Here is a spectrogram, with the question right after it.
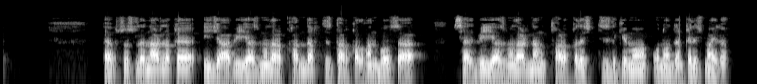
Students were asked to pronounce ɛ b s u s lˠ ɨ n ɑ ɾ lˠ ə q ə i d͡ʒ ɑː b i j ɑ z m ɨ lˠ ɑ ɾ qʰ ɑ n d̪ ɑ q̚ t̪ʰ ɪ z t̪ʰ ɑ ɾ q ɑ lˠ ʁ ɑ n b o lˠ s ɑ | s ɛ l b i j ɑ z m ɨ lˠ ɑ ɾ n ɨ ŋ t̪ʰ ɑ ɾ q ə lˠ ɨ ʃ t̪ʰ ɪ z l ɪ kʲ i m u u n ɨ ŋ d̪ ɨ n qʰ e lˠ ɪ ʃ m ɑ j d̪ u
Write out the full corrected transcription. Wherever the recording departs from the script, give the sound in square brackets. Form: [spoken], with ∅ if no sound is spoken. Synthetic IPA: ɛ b s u s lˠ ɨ n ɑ ɾ lˠ ə q ə i d͡ʒ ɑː b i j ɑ z m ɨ lˠ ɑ ɾ qʰ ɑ n d̪ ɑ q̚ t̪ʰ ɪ z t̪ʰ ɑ ɾ q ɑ lˠ ʁ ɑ n b o lˠ s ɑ | s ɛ l b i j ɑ z m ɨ lˠ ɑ ɾ n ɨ ŋ t̪ʰ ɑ ɾ q ə lˠ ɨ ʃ t̪ʰ ɪ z l ɪ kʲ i m u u n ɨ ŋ d̪ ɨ n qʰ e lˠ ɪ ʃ m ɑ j d̪ u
